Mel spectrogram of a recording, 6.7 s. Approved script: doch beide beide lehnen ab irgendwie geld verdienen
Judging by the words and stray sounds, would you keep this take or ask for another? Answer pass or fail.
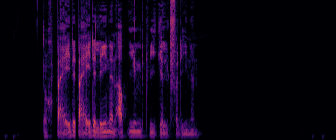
pass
